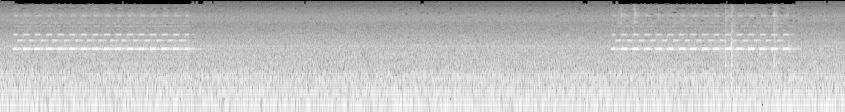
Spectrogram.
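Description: A telephone rings in two bursts of repeated electronic trilling, separated by a pause filled with steady room hum, fairly loud and close with no talk.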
